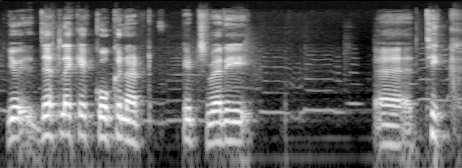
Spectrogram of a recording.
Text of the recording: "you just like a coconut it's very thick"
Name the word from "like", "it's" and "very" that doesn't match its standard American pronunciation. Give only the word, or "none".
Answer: none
